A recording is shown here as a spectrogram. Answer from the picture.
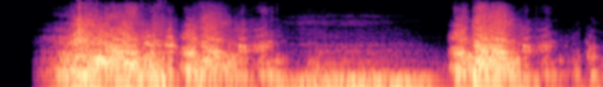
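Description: Lion roaring in the MGM studio logo: a long roar starting about half a second in, a shorter roar, a lower rumbling growl, then a second strong roar near the end that fades away.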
